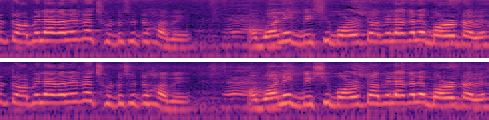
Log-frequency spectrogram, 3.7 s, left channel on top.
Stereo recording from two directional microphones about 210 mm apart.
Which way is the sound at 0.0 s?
Centre (ahead or behind).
